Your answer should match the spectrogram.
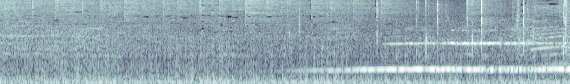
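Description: A live rock band in a spacey, droning passage: a low rumbling drone, with a steady synthesizer tone that swells in about halfway through and grows louder.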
